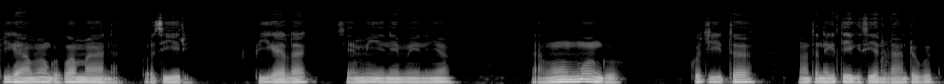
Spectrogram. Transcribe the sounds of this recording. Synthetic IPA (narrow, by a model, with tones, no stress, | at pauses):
pi˦ka˨mo˦ŋɡo˨ko˦ma˦˨na˨ko̰˨si˨ɾi˨ | pi˦ka˨la˦k̚ | sḛ˨mi˦e˨ne˦me˦˨ni˦ɲɔ˦ | a̰˨mu˦mo˦ŋɡo˨ | ko˦t͡ʃi˦tɔ˦ | nɔ˨˦ta˨ne˨ki˦te˦˨ki˨sje˦n˨la˨ntu˦ku˦l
